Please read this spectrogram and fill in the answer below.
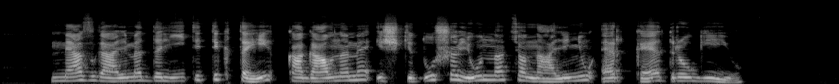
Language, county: Lithuanian, Vilnius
